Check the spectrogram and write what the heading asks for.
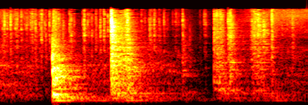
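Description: Steel tape measure clicking and scraping as its blade is handled and laid across the laser's metal bed: one sharp click about half a second in, then a few softer ticks.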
